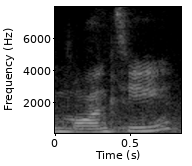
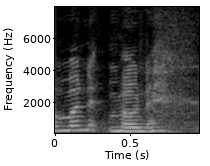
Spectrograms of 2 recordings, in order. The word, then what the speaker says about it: Monet: Okay, so I'm going to be moving on to Monty. I hope I pronounced your name correctly. Okay. Oh, Monet. It's just her last name initial.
